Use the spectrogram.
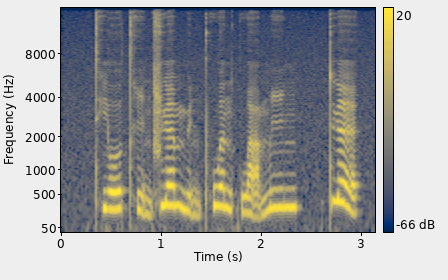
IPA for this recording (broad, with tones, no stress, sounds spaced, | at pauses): t̪ʰ j o˧˥ ʊ̯ t̪ʰ ḭ˨˩ n ɕ ɥ ɛ˥ m y̰˨˩ n pʰ w ə˥˩ n k w ä̰˨˩ m i˥ ŋ | t̪ ɥ ɛ˥˩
